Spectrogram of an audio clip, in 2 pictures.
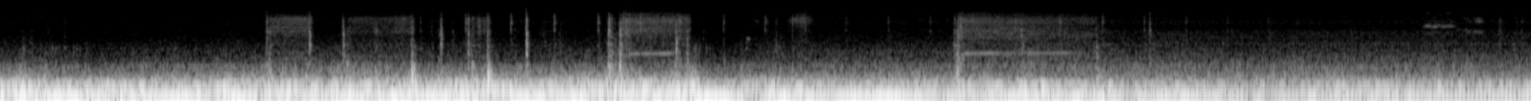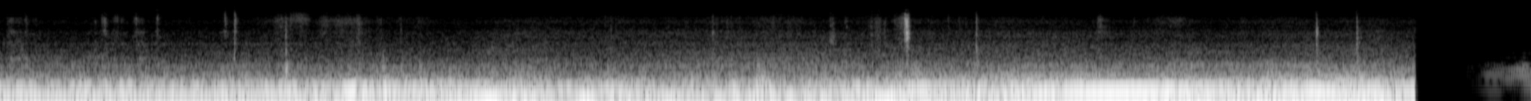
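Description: Car engine and tyre rumble heard from inside the cabin as the car drives slowly, steady and low throughout. A few short noisier stretches come in the first third, with two brief beeps among them.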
